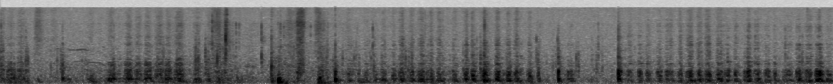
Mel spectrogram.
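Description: A ballpoint pen doodles and scribbles across the top of a large corrugated cardboard box. Quick, uneven scratching strokes overlap with sharp little ticks, over a hollow, low resonance from the cardboard.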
